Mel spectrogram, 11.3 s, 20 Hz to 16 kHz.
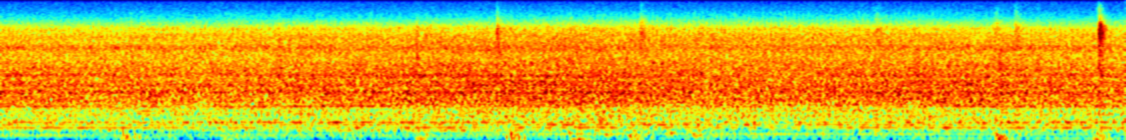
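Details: Roughly 16-inch or smaller multi-speed fan, a bigger version of a Glasgow Cool Colors model, stepping down to low and off: steady airy whoosh with a faint even motor hum and no ticking or rubbing; running smoothly and healthy.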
